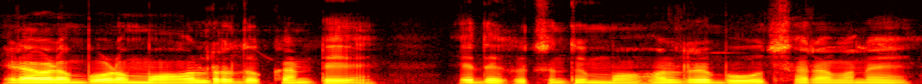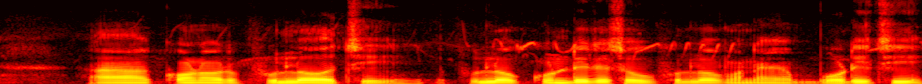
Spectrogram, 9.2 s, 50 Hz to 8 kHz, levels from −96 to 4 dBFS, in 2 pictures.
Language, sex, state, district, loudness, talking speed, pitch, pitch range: Odia, male, Odisha, Malkangiri, -22 LUFS, 115 wpm, 110 Hz, 105-120 Hz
